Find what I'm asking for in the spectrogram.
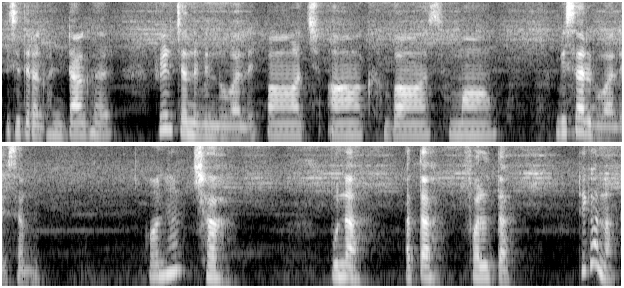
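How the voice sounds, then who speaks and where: A woman's voice: fairly low pitch, slow, pauses often, a little hiss or hum. Patient woman teaching young children. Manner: patient, checks in often with tag phrases. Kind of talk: explaining a grammar lesson for young children.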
